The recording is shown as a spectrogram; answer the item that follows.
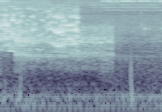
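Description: A loud, harsh burst of distorted noise, strongest in the high range, holding steady and then cutting off suddenly at the end.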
